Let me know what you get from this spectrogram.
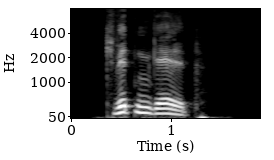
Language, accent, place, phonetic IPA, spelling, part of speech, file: German, Germany, Berlin, [ˈkvɪtn̩ɡɛlp], quittengelb, adjective, De-quittengelb.ogg
- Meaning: alternative form of quittegelb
